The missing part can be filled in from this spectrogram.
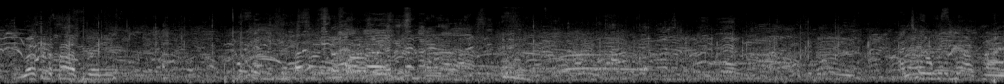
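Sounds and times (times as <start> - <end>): voices chattering and calling out: 0.0 - 10.0.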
